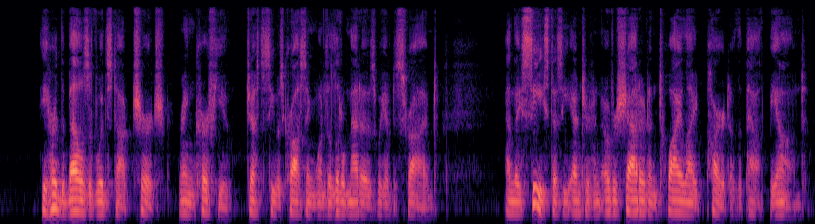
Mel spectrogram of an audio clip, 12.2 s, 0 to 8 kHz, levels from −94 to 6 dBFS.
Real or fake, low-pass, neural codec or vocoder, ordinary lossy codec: real; 7.2 kHz; none; MP3, 64 kbps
